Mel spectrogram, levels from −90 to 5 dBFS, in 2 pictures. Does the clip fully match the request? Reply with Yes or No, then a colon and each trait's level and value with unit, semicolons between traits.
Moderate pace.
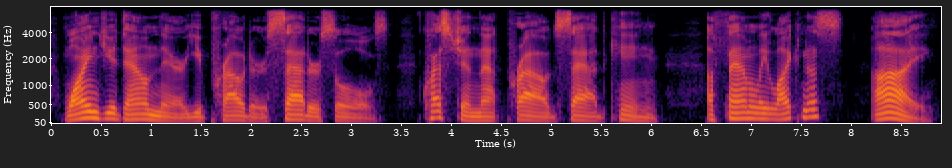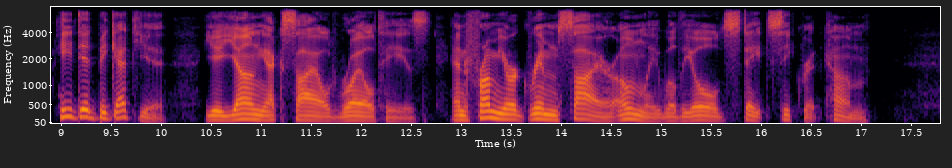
No: slow, 125 wpm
